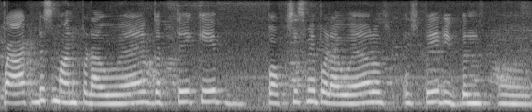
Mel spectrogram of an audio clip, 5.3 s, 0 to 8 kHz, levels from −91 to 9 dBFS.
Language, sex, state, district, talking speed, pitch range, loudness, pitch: Hindi, female, Punjab, Kapurthala, 200 wpm, 240-275 Hz, -12 LUFS, 260 Hz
